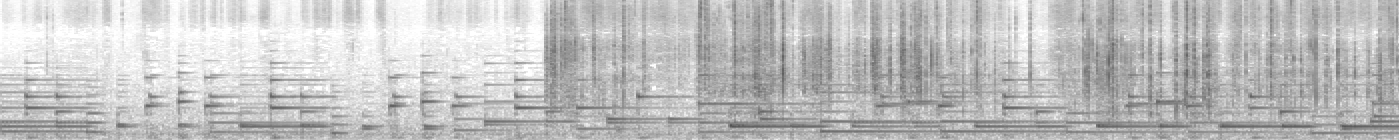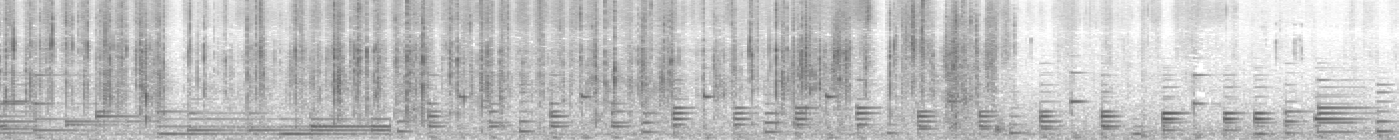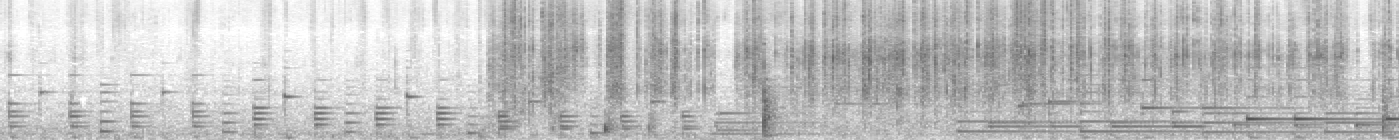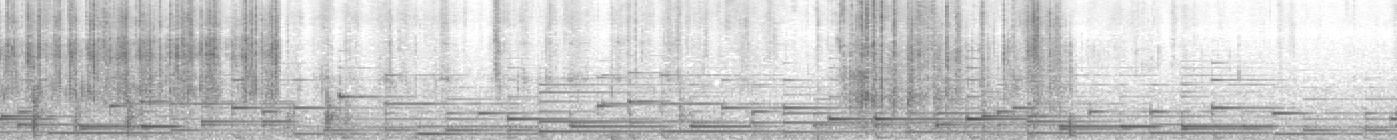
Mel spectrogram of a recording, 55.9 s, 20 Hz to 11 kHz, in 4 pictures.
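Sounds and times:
baking paper crinkling: 0:00.0 - 0:54.0
instrumental background music: 0:00.0 - 0:55.9
light background melody: 0:00.0 - 0:55.9.

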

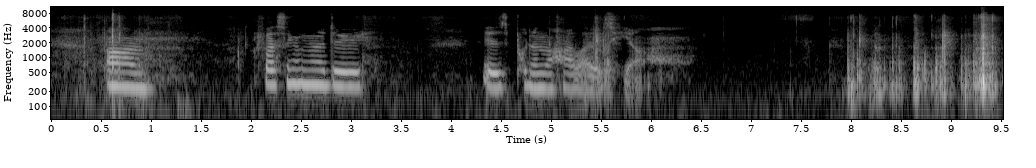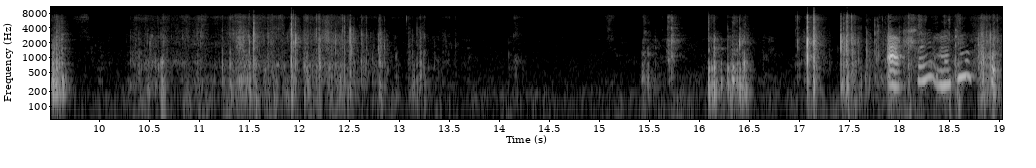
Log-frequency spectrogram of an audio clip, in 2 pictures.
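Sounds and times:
pencil case rustling: 0:07.4 - 0:13.6, 0:15.6 - 0:19.0.

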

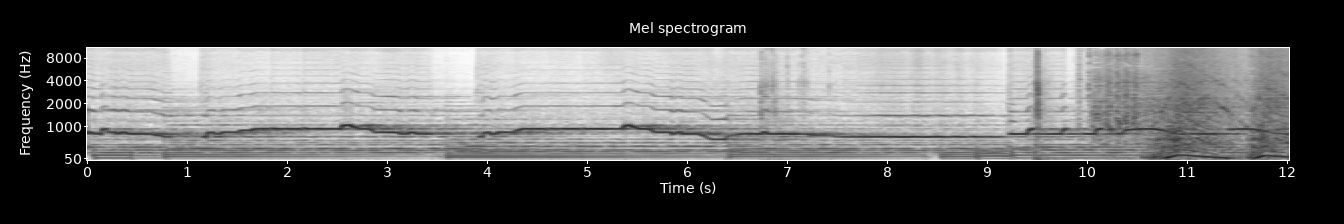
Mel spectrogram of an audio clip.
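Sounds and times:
flute music: 0:00.0 - 0:12.0
motorcycle engine revving: 0:09.9 - 0:12.0.

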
